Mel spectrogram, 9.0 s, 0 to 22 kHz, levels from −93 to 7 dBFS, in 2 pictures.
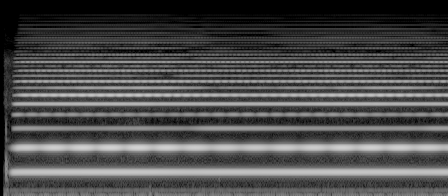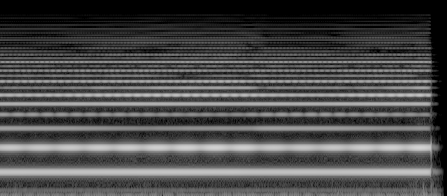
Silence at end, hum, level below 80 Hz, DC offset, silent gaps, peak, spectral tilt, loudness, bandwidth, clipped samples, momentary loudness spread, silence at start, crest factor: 0.15 s; none; -50 dBFS; under 0.1%; none; -4 dBFS; 2.5 dB/octave; -13 LUFS; 12.5 kHz; under 0.1%; 4 LU; 0.1 s; 12 dB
